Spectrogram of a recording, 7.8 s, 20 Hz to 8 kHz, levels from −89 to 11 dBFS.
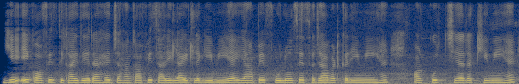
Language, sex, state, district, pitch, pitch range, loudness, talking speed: Hindi, female, Haryana, Jhajjar, 185 Hz, 175-200 Hz, -14 LUFS, 215 wpm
